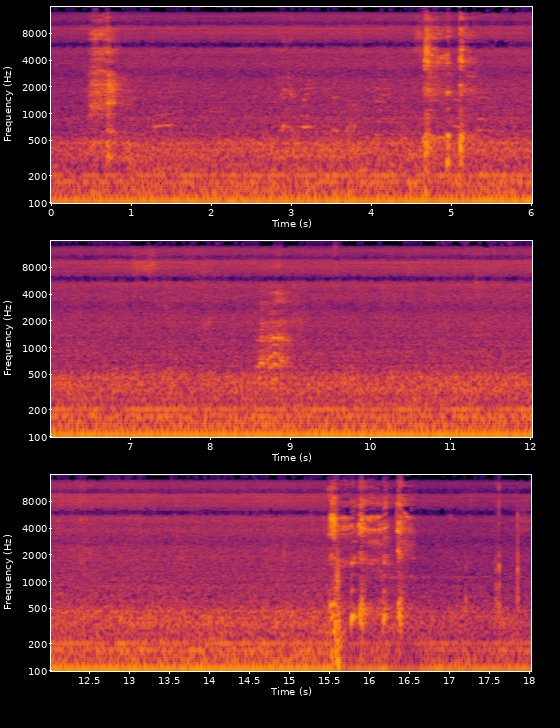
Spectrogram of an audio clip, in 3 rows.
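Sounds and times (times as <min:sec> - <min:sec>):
bus engine drone: 0:00.0 - 0:18.0
person coughing: 0:00.5 - 0:01.0, 0:04.6 - 0:05.4, 0:15.5 - 0:16.6.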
